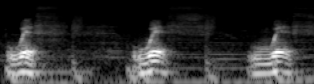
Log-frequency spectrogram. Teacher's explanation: Si mette semplicemente la lingua tra i denti, così, e poi devi soffiare e avrai creato la maledetta TH in inglese così questo è non vocalizzato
